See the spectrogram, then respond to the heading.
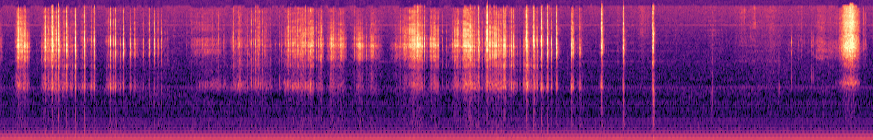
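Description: A hollow black stitched leather maraca is scratched with fingernails over the leather and the stitching. The result is quiet, dry, bright scratching and scraping in quick bursts, over a steady low hum.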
